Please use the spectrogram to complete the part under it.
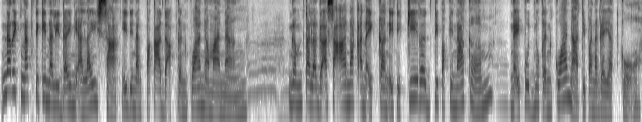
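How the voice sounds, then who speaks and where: A woman's voice: fairly low pitch, expressive, measured pace. A woman with an Ilocano accent giving a dramatic scripted narration of a personal letter.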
